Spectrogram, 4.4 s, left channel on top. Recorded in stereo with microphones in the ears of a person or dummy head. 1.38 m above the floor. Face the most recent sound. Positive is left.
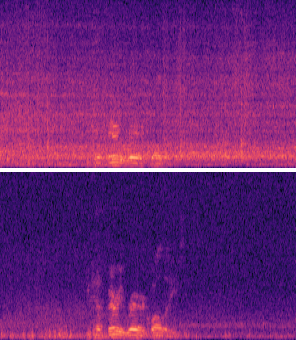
turn(degrees=75)  # may be behind; listen again after turning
